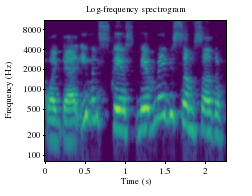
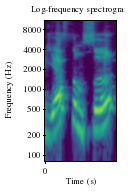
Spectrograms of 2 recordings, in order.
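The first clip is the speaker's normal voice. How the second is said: exaggerated old Southern servile accent, louder; mock Southern slave dialect; 5 dB louder than usual. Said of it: "He sounded like a runaway slave".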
